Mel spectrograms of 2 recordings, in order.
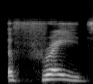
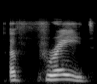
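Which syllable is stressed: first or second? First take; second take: second; second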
